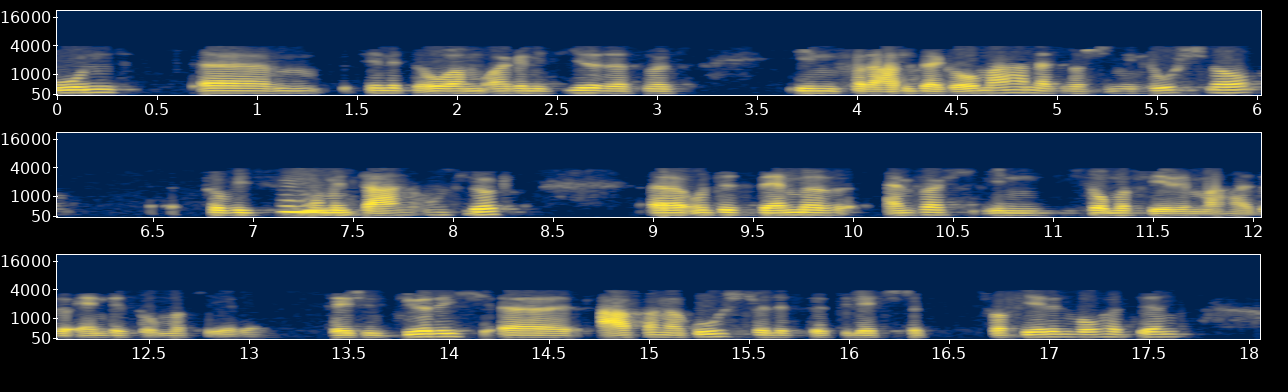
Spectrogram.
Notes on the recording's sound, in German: VOL.AT-Telefoninterview.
